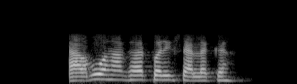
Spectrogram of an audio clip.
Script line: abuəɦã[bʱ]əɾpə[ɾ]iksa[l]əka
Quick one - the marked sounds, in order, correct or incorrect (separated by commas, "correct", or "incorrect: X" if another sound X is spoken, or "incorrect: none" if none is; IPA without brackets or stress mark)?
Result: incorrect: ɡʱ, correct, correct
